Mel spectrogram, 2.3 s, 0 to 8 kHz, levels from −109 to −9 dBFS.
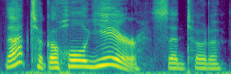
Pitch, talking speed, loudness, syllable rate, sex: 190 Hz, 180 wpm, -16 LUFS, 3.9 syllables/s, female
